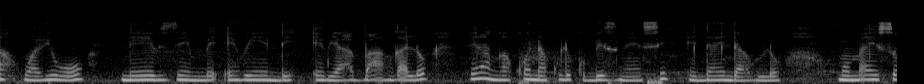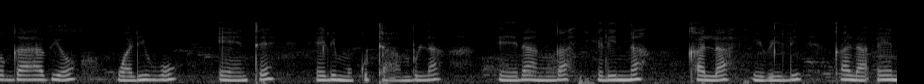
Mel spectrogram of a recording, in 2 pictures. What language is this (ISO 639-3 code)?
xog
